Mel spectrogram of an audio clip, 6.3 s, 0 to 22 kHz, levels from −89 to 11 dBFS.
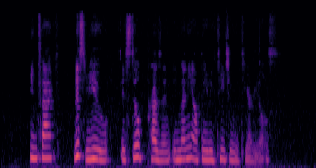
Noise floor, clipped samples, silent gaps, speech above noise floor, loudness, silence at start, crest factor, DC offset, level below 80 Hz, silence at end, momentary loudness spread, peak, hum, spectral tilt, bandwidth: -74 dBFS; under 0.1%; none; 37 dB; -37 LUFS; 0.6 s; 20 dB; under 0.1%; -74 dBFS; 0.9 s; 16 LU; -18 dBFS; none; -5.5 dB/octave; 16.5 kHz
